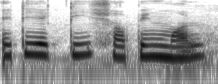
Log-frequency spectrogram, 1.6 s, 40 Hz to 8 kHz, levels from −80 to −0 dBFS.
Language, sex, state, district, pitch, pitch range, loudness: Bengali, female, West Bengal, Cooch Behar, 235 Hz, 220-250 Hz, -14 LUFS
